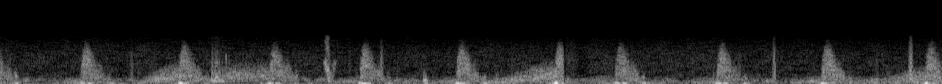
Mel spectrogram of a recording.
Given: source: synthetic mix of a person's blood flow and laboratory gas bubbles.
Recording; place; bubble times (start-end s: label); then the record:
Doppler ultrasound of blood flow; subclavian vein
1.92-2.35 s: bubbles
3.23-3.37 s: bubbles
From the record:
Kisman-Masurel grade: 121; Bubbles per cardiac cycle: 1 to 2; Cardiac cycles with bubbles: 10 to 50%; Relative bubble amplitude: barely perceptible (0.100 to 0.250); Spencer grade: 2 (many but less than half of the cardiac periods contain bubble signals, singularly or in groups); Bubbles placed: anywhere in the cardiac cycle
